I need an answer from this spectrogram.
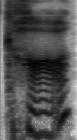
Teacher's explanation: in Australian phonology, right, we are a non-rhotic English dialect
